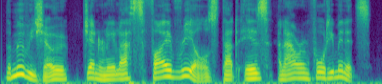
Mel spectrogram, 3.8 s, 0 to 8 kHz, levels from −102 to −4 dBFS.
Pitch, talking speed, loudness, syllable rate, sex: 135 Hz, 220 wpm, -16 LUFS, 6.1 syllables/s, male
